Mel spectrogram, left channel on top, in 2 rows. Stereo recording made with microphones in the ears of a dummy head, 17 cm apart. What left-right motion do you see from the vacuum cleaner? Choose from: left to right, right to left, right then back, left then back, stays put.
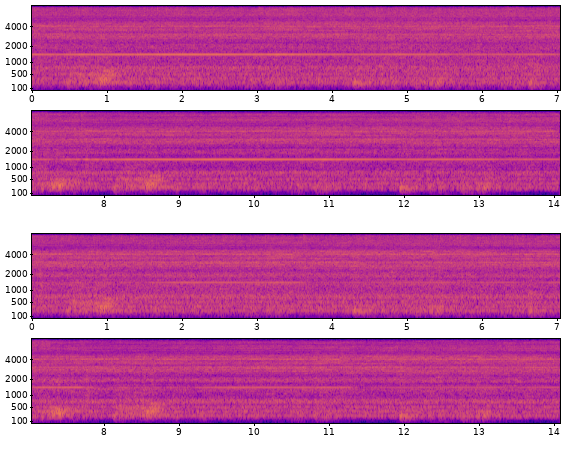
stays put.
